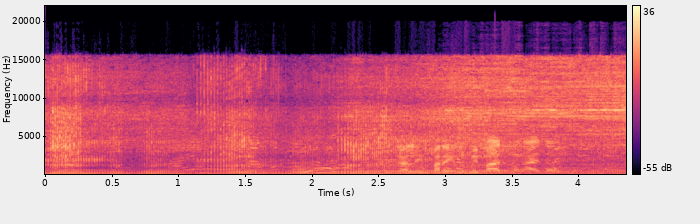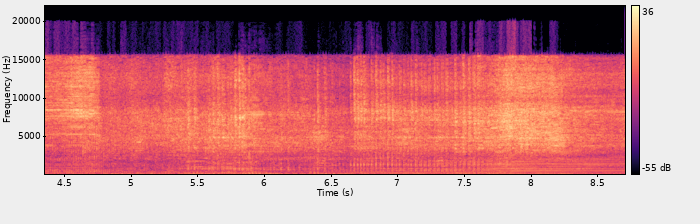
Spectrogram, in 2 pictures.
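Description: A faulty motocross motorcycle engine at a motocross race in Paco Roman, Nueva Ecija, revs with a rough, roaring buzz that rises and falls throughout, running continuously under an announcer's talk.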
